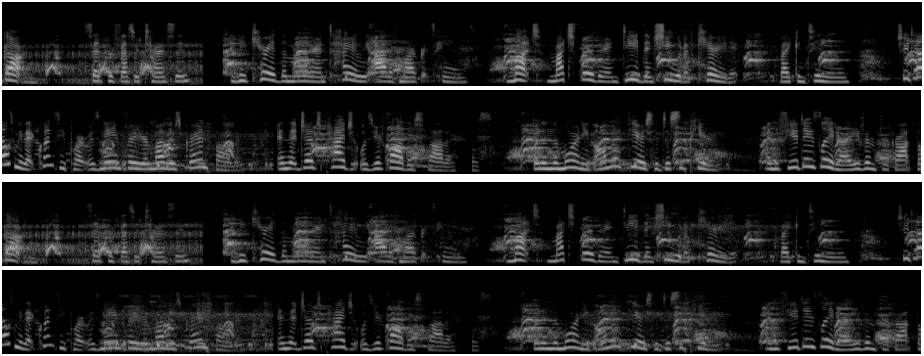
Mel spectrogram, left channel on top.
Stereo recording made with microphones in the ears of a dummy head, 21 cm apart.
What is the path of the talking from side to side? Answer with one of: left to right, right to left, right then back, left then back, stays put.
stays put.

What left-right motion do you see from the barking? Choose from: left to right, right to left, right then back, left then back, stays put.
left then back.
